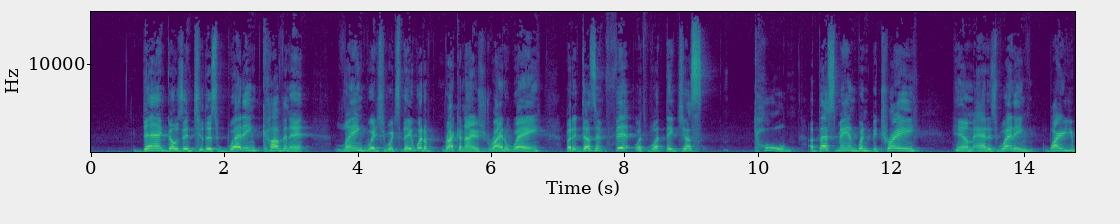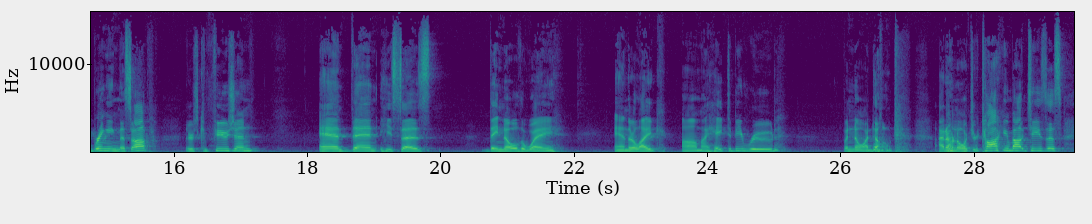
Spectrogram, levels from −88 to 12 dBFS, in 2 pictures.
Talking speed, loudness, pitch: 140 wpm, -20 LUFS, 180 Hz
